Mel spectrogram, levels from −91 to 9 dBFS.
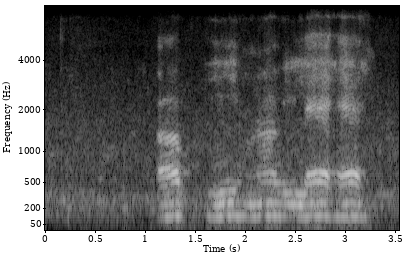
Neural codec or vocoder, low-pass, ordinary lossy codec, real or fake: none; 7.2 kHz; Opus, 16 kbps; real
